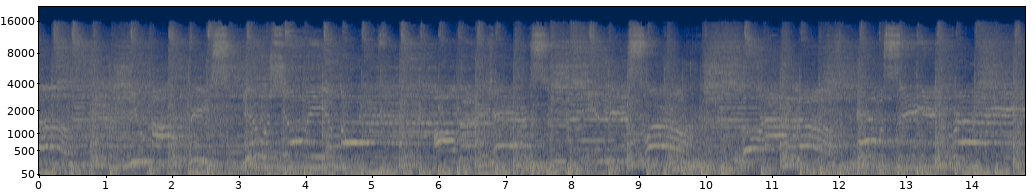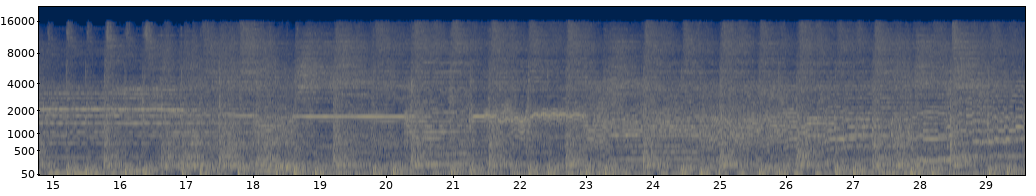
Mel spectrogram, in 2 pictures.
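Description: Live rock band playing: electric guitars, bass guitar and drum kit, with a voice singing over them.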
